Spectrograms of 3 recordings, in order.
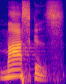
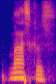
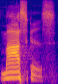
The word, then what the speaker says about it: Moscas: It's called Moscas, okay? Okay. They don't even let you in there with a phone. This is real Italian. Please. What's the What's the name? Moscas. Mascus. Moscas.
